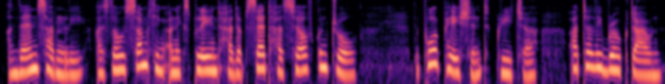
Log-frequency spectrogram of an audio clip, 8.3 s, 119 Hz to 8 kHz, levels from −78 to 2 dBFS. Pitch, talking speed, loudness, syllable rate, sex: 230 Hz, 135 wpm, -17 LUFS, 5.0 syllables/s, female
